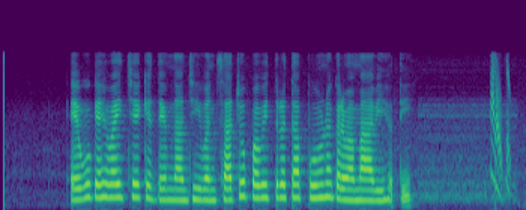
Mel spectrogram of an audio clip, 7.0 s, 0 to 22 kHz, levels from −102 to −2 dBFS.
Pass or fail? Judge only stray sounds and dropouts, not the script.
fail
